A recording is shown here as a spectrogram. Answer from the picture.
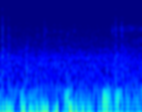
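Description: A few faint computer mouse clicks, each one placing a boundary point of a shape in design software.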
